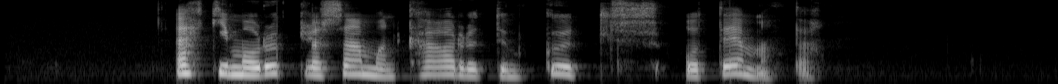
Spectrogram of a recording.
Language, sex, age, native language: Icelandic, female, 30-39, Icelandic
